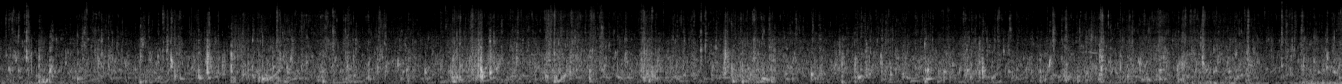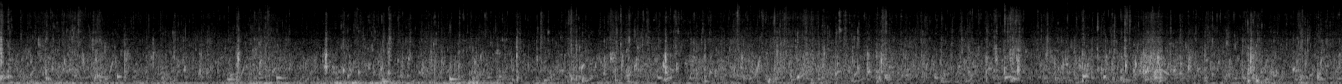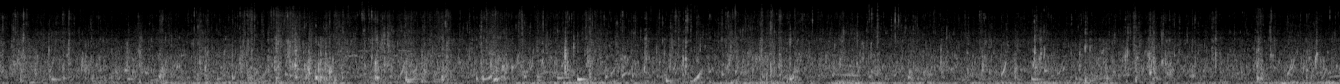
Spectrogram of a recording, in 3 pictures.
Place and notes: Misery Bay, Manitoulin Island, ON, Canada - Misery Bay summer midday
Warm summer day at Misery Bay. Waves on rocky shoreline. Zoom H2n with EQ/levels postprocessing.
Burpee and Mills, ON, Canada, 10 July 2016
